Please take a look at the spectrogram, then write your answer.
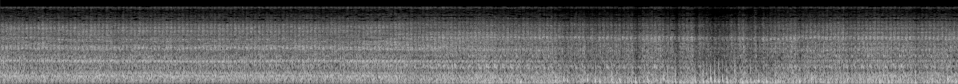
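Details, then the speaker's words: Isuzu Elf NLR 55 diesel after rebuild for a broken crankshaft (previous overhaul under a year old), first cold start; starts at once, some white smoke from oil, steady even idle clatter, smooth, no knock; oil pressure to be reset, idle 9 bar. "Alhamdulillah langsung hidup ya Lur ada asam putih maklum Masih dingin dan banyak olinya oli diring piston untuk suara masih halus enggak ada kemleteknya"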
